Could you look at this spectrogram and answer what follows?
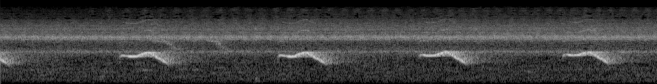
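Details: Four ringing whistles from a White-vented myna, Ubon Ratchathani, Thailand, recorded 8 March 2022. Each holds a flat tone, swings upward, then drops steeply, repeating every 1.5 seconds against continuous shrill insect hum.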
